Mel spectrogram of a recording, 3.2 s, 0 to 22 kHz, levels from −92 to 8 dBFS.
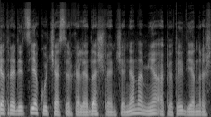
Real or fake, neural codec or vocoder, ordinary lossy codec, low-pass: real; none; Opus, 24 kbps; 19.8 kHz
